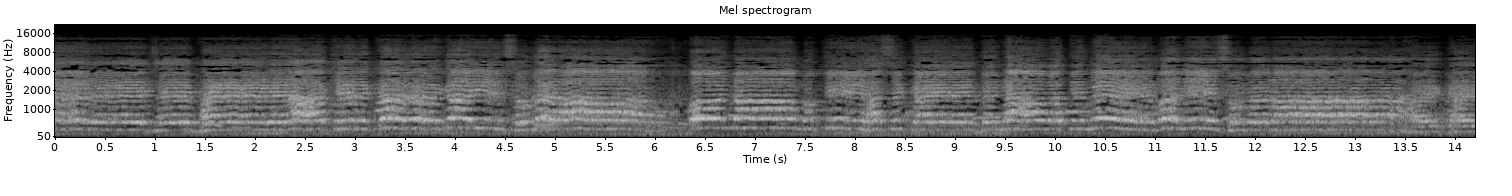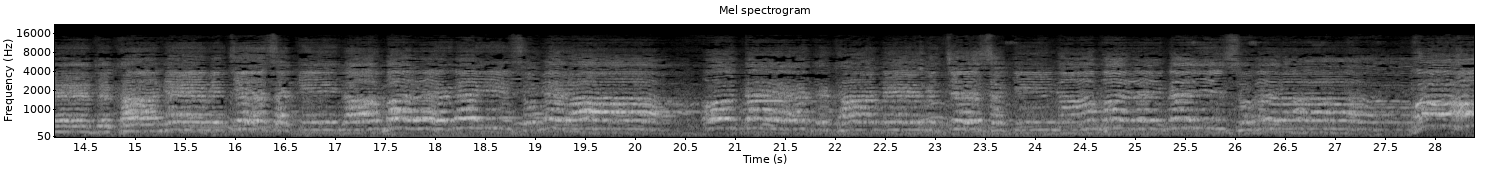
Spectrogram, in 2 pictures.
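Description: Men chanting a noha, a Shia mourning lament, in phrases that rise and fall with short breaks between them.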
